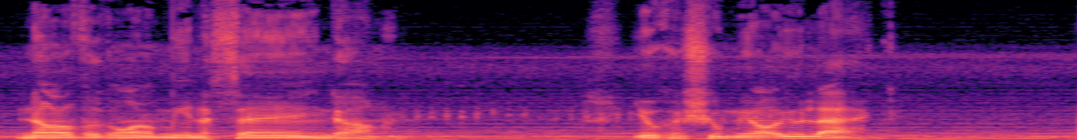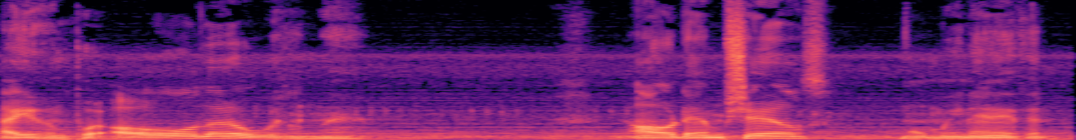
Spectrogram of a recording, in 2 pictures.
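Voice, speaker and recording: A man voicing a menacing Cajun werewolf of the swamps, with a Cajun accent and a slow, taunting drawl. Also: medium pitch, lightly acted. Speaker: villain in audio drama. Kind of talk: horror audio roleplay. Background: faint eerie music and crickets.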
